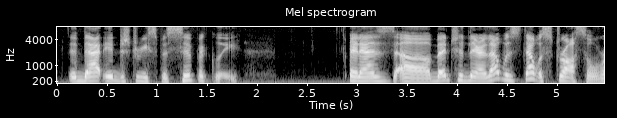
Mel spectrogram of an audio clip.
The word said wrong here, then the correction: Stossel: Was that John Strassel? It sounded like him. Stossel. That's how you say it?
